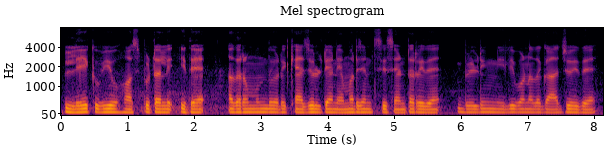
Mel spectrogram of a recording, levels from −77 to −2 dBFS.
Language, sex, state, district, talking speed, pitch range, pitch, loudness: Kannada, male, Karnataka, Belgaum, 120 wpm, 105-115 Hz, 110 Hz, -25 LUFS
